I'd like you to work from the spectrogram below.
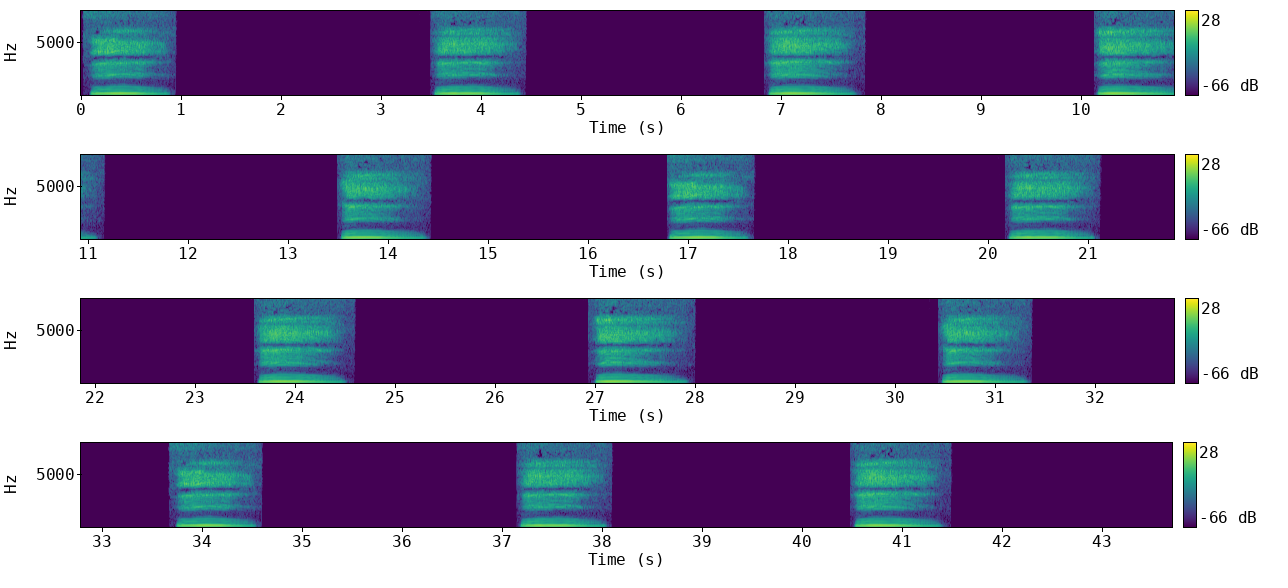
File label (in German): Laut M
